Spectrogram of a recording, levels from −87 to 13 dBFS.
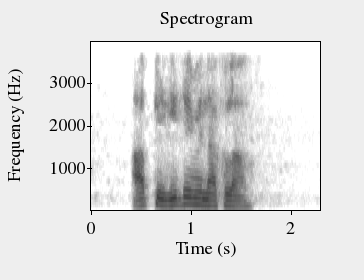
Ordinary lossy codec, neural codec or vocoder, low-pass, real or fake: AAC, 24 kbps; none; 3.6 kHz; real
